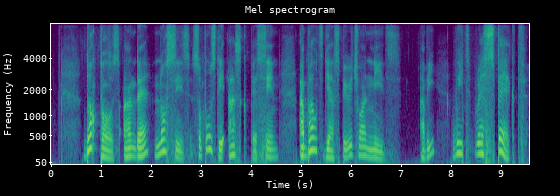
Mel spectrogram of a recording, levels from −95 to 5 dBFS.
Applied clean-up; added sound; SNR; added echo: none; none; none; none.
